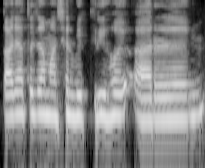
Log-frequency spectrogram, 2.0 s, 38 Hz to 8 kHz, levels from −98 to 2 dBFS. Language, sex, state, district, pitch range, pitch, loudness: Bengali, male, West Bengal, Malda, 185-210 Hz, 200 Hz, -17 LUFS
